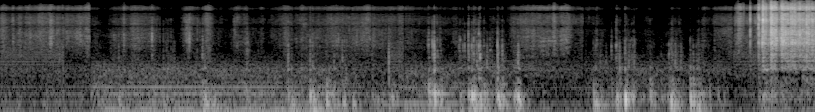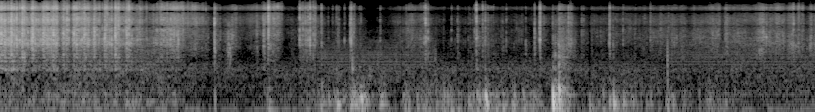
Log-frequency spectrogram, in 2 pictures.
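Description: A gloved hand crumbling and crushing clumps of pink cleaning powder in a glass bowl, with soft scattered crunches and crackles. About ten seconds in there is a louder rush lasting about three seconds as powder is sprinkled down into the bowl.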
